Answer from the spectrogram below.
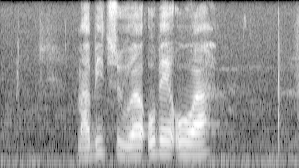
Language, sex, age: Southern Sotho, male, 27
